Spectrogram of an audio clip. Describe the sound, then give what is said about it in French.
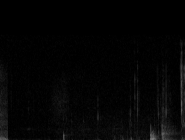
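Someone takes a sip of coffee from a cup: a few soft, wet mouth sounds and a gulp, quiet and spaced out, with no talking. “Attendez, je bois une gorgée de mon café.”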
